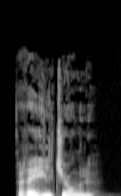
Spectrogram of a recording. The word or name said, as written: regeljungle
